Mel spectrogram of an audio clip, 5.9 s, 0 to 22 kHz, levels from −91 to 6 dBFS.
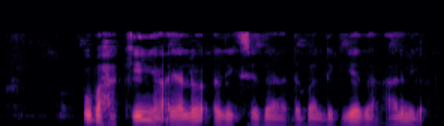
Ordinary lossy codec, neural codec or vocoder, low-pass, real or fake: none; none; 7.2 kHz; real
